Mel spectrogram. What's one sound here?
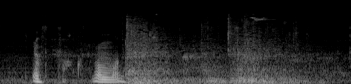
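A metal locker door swings open with a clank.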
